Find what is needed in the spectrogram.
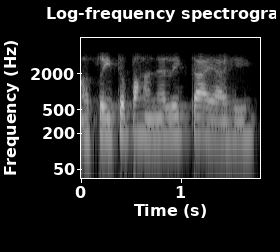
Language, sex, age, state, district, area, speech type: Marathi, female, 30-45, Maharashtra, Wardha, rural, conversation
